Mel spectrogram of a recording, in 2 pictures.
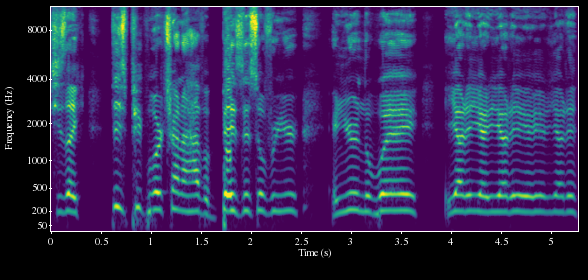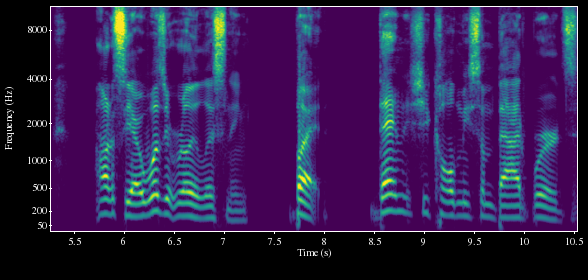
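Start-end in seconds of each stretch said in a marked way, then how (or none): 0.6-5.3 mock scream, higher and louder. Retelling an old lady screaming at someone: imitating someone screaming. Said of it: "she starts screaming into my face".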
